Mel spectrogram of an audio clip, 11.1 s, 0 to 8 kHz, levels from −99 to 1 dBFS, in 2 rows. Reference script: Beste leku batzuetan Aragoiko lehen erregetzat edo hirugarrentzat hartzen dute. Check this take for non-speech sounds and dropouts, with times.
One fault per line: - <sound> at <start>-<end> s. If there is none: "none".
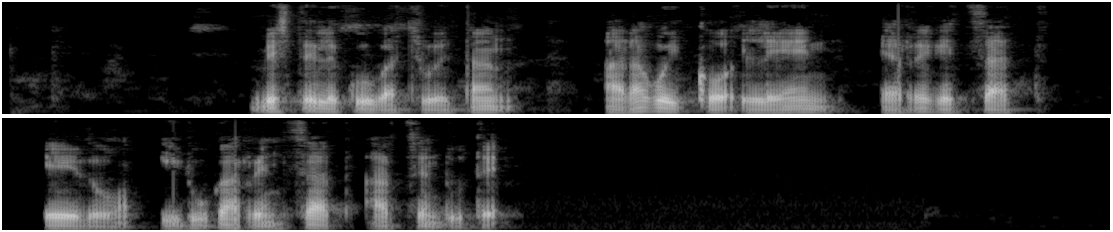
none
